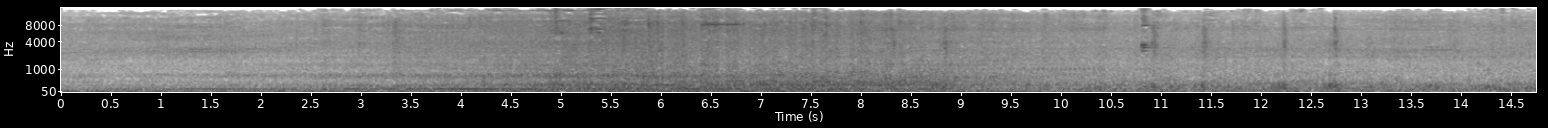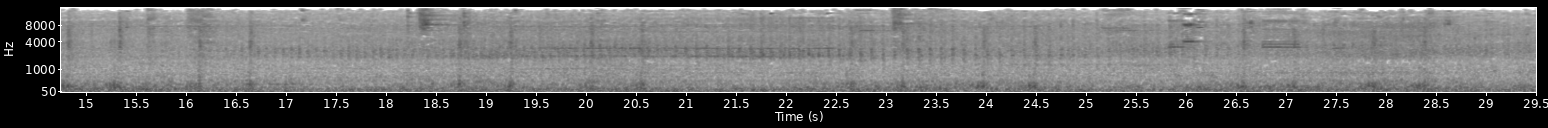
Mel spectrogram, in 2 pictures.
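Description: Indian Railways WDG-3A diesel-electric locomotive with an ALCO engine running under power as it pulls away and passes, loudest a few seconds in. After it, passenger coaches roll past, their wheels knocking rhythmically over the rail joints.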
